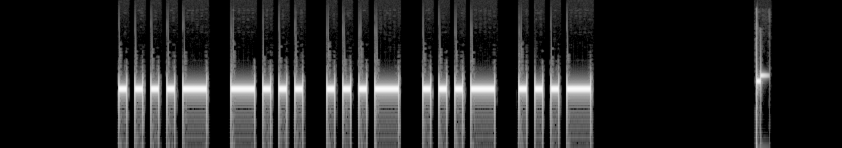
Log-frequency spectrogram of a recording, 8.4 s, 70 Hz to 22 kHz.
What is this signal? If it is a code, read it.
Morse code, heard as a keyed tone, about 15 wpm, 700 Hz. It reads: 4BVVV
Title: Five Challenging Letter-Number Combinations 15wpm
